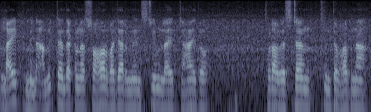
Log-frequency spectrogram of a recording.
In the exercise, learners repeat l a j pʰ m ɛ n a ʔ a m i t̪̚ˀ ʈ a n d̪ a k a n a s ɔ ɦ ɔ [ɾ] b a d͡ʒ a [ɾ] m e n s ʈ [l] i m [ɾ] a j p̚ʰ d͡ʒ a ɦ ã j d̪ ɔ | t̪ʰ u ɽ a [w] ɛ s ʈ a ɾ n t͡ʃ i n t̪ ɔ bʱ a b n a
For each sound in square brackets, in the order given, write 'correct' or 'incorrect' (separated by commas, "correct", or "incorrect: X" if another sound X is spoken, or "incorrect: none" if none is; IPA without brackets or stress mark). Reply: correct, correct, incorrect: ɾ, incorrect: l, correct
